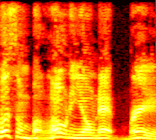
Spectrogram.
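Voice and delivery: acted-out scornful, dismissive, disdainful tone. Retelling a stepdad's demand about his sandwich: imitating disdainful stepdad. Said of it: "looking over with disdain".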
